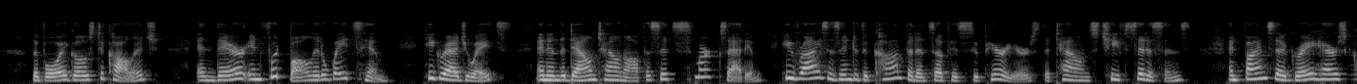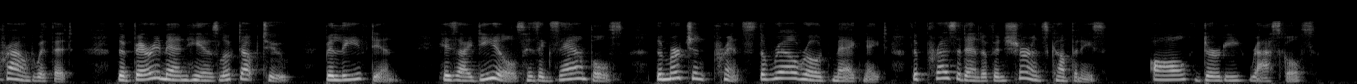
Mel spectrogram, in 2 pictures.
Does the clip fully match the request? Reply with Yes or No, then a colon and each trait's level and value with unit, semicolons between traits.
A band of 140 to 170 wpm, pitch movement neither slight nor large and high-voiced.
Yes: average, 160 wpm; average, 4.7 semitones; high, 210 Hz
